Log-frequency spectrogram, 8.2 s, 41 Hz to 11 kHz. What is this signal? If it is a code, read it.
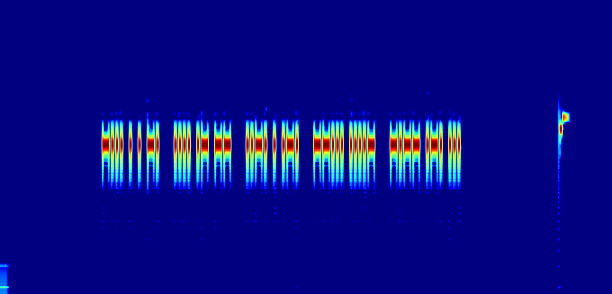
Morse code, heard as a keyed tone, about 40 wpm, 700 Hz. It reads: BEEN HAM FER 74 YRS
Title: Practice QSO - Exchange 3 - More Info - 40wpm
